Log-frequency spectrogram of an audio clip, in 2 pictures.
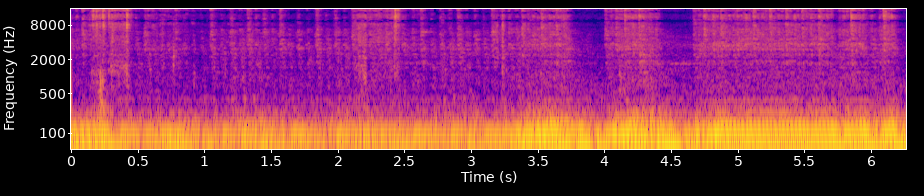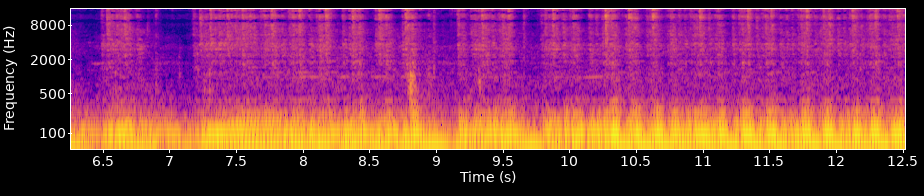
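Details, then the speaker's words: Project race truck engine running once the choke works: a deep uneven drone with a wavering beat, slightly rough but otherwise a sound engine. "Apart from it running a little bit rough there, it sounds like a pretty good engine. Probably not a race engine, but you know."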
